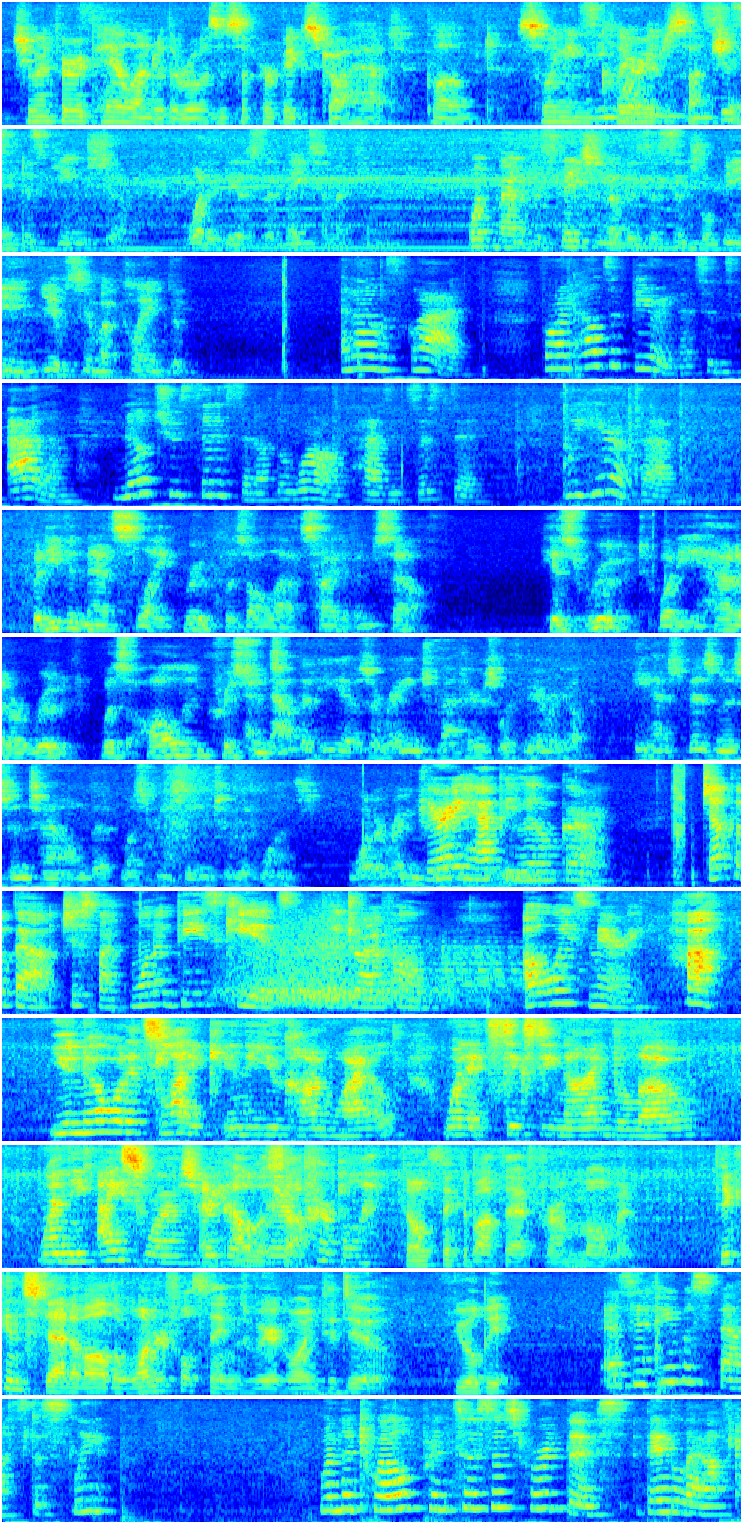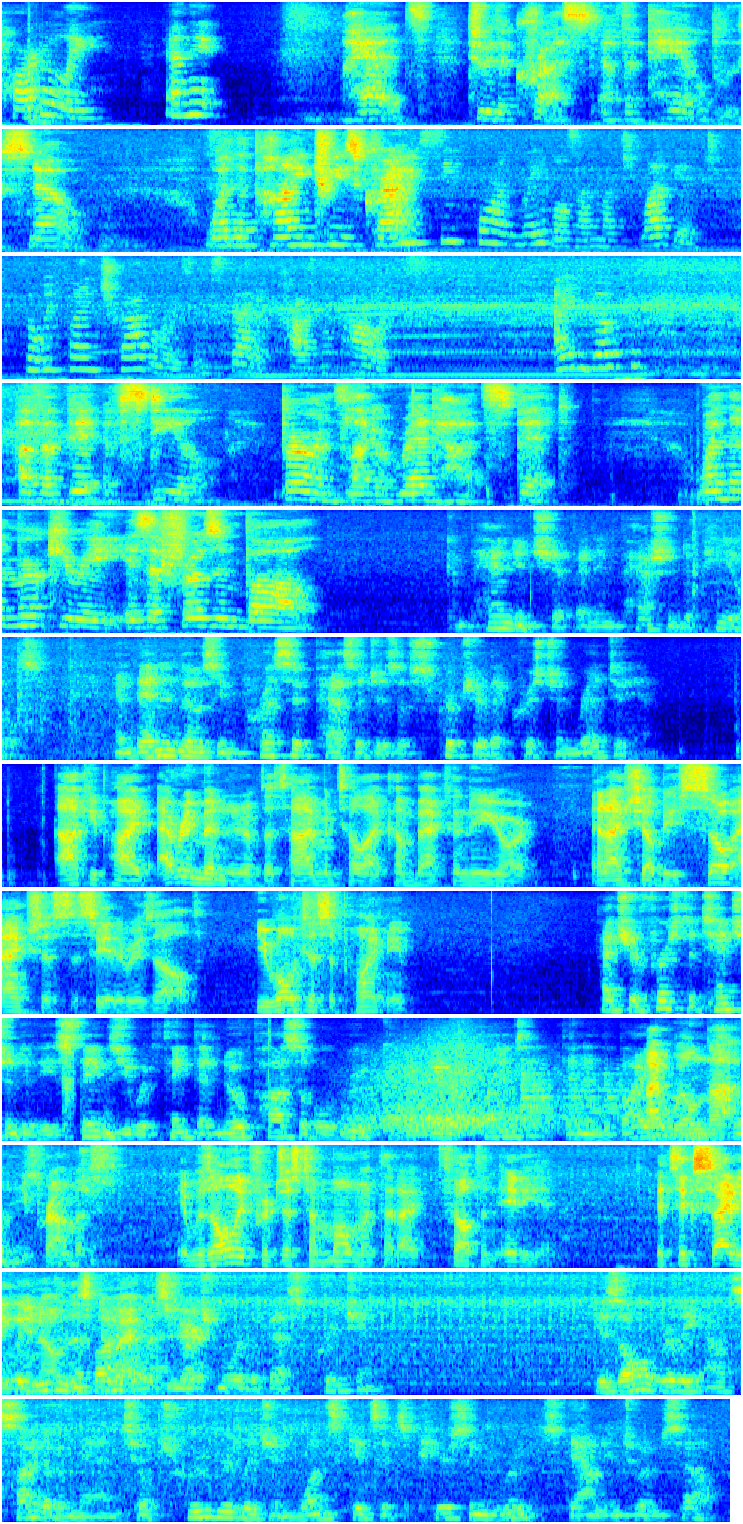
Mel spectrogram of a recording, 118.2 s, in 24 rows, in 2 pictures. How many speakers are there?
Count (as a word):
nine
